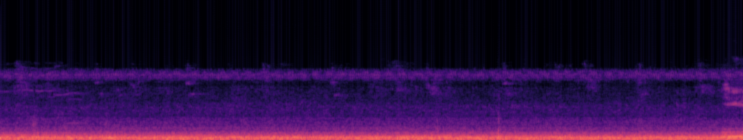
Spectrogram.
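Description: Steady low rumbling room noise of a large, crowded mosque prayer hall, with no recitation: a silent stretch of the congregational prayer between the imam's recited passages.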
